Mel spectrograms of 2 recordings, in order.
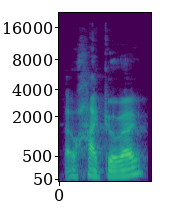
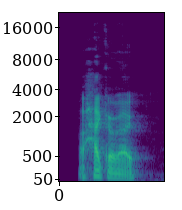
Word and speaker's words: Ohaguro: We're looking at teeth blackening, or I think it's pronounced Ohaguro. Ohaguro. It's O-H-A-G-U-R-O, if you want to Google it.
